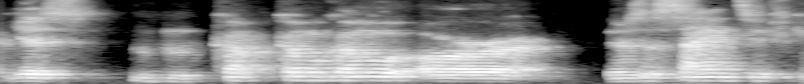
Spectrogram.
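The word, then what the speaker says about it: camu camu: in Brazil your native country which is called kamukamu am I pronouncing that right yes kamukamu or there's a scientific name for kamuk as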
